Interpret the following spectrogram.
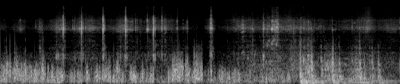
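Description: Wind buffeting the microphone on a sea kayak, with light clicks of fishing gear being handled and a louder low burst about three seconds in.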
